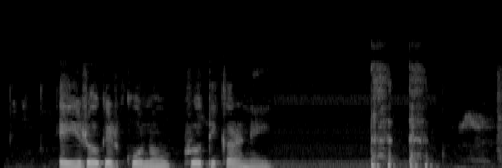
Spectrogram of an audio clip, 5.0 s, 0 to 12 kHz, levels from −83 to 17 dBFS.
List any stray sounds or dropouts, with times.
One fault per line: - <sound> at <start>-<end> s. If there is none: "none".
- cough at 3.7-4.4 s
